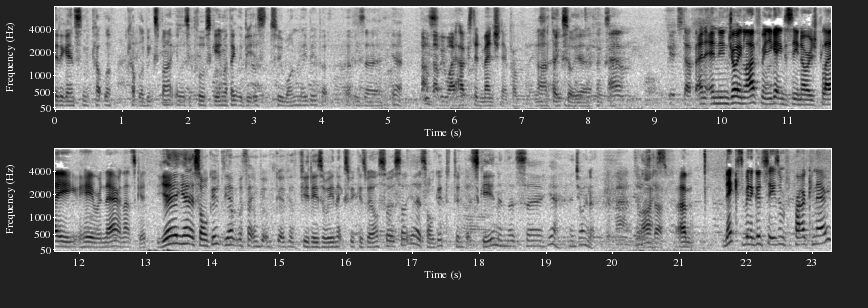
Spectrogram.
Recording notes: LIVE from Departure Lounge in Norwich. All Canaries supporters are welcome every week to pop along to the pub and have their say live on the show.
